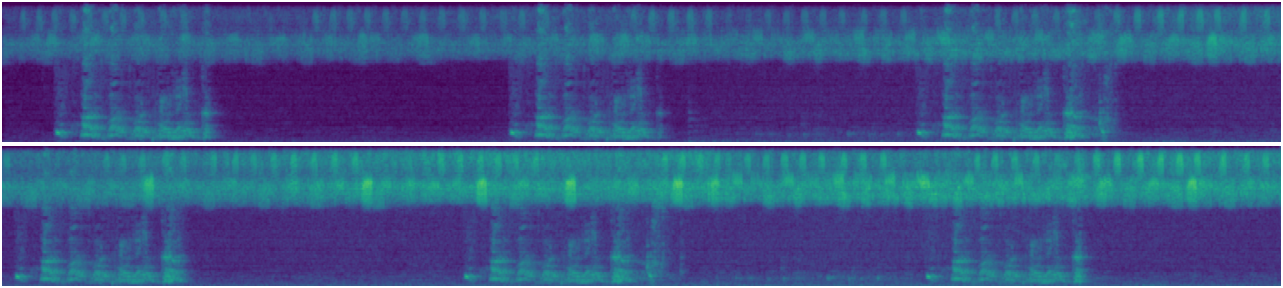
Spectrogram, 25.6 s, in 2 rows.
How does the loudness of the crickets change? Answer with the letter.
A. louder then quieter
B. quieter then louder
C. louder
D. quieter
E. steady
C.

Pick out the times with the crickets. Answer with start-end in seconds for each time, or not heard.
0.0-25.5.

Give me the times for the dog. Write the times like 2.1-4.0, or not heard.
0.5-2.1, 5.0-6.6, 9.2-11.2, 12.9-14.7, 17.4-19.6, 22.0-23.6.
